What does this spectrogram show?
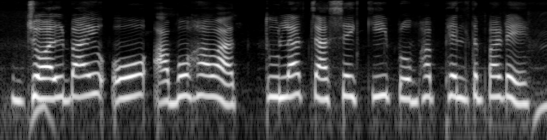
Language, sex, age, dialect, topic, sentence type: Bengali, female, 18-24, Northern/Varendri, agriculture, question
